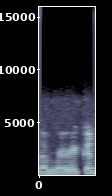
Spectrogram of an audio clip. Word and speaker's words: America: And lastly, in America and Europe, we would say Americar and Europe.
